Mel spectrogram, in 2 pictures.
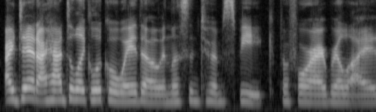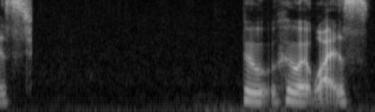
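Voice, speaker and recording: Female game streamer, casual and chatty, noticeable vocal fry, dry close mic. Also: mid-range voice, fairly even intonation, measured pace, pauses often, no echo. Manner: chatty, thinking aloud. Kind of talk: casual livestream chat while playing.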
